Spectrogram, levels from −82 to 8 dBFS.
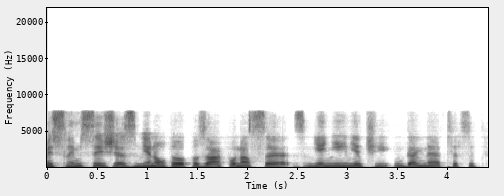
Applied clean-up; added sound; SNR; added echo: neural mask model DeepFilterNet 3.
